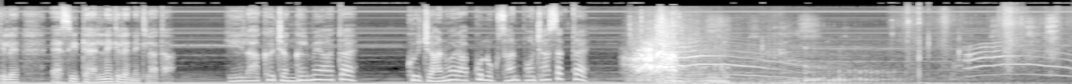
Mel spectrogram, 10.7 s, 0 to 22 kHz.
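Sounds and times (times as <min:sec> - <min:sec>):
speech: 0:00.0 - 0:07.2
large blue-eyed cat snarling as it pounces in a jungle: 0:06.2 - 0:10.7.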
